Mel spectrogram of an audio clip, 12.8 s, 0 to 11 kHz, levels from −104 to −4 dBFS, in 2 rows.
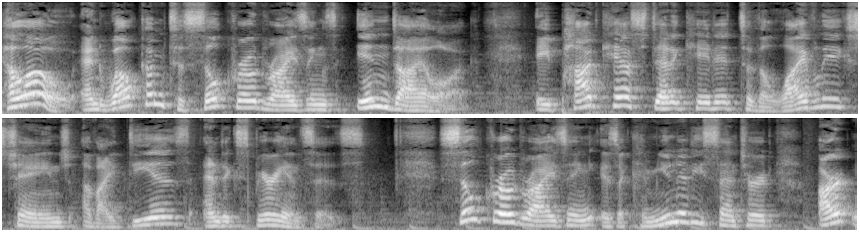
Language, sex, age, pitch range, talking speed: English, male, 40-59, 125-205 Hz, 130 wpm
